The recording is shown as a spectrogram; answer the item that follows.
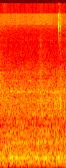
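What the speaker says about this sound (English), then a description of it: "There's a train in the background" A train passes in the background, making a steady, low rumbling roar with faint rhythmic rail noise. The sound is moderately loud and continuous through the short stretch, with no talking over it.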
